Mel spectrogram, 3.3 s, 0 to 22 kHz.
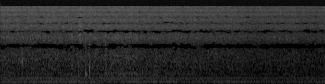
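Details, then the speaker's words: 1932 Aztec cathedral radio after clearing a short, RF tubes untested: only low steady hum from the speaker, no station reception; progress, no longer blowing fuse, cause unknown. "hear the speaker humming away static if we turn that so it's progress better than it was"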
